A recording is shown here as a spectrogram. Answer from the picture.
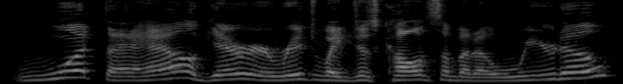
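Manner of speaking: high, slow, drawn-out disbelief; a stunned, slow what the hell; incredulous disbelief. Real, not acted. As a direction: stretch it out, astonished. Reacting to killer calling someone weirdo.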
